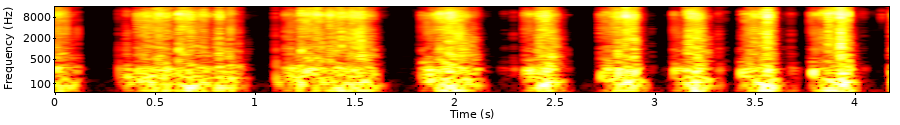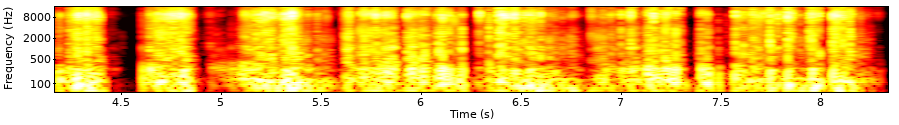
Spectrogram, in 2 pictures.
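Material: Woven fiber.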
